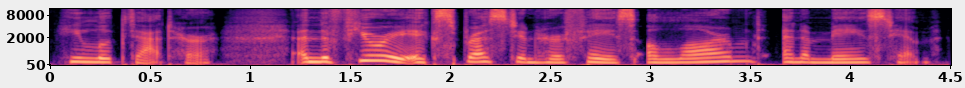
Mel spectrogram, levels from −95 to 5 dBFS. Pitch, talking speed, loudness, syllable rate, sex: 220 Hz, 200 wpm, -17 LUFS, 5.9 syllables/s, female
